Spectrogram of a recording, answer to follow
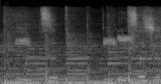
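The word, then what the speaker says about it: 椅子: like for example, just the word for chair, eats. And I was always like, I always felt like I was saying it wrong, and I felt like I couldn't get it. And then once I got that contrarian idea of like, okay, third tone, then I suddenly was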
